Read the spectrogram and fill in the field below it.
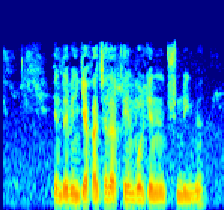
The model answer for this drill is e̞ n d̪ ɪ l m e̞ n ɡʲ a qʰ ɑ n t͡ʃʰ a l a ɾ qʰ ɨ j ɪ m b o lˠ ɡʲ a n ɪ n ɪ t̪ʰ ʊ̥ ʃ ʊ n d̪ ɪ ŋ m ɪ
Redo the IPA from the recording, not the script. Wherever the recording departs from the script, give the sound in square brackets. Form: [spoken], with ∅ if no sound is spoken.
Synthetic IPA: e̞ n d̪ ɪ [∅] m e̞ [ŋ] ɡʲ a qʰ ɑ n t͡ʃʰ a l a ɾ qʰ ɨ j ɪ [n] b o lˠ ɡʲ a n ɪ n ɪ t̪ʰ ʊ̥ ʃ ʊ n d̪ ɪ ŋ m ɪ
